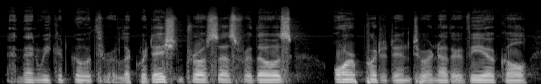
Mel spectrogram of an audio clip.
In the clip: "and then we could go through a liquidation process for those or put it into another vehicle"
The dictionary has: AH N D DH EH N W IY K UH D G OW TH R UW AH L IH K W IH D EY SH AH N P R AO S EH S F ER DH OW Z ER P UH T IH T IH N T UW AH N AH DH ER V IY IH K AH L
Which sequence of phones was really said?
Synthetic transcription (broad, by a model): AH N DH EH N W IY K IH D G OW TH R UW AH L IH K W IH D EY SH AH N P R AO S EH S F ER DH OW Z ER P UH T IH T IH N T UW AH N AH DH ER V IY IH K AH L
